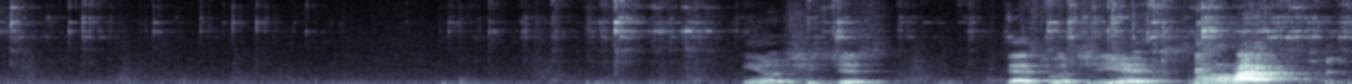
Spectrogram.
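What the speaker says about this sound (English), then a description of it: "That was my dog." A dog barks and yips in a few loud bursts near the end, following and partly overlapping a person talking.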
